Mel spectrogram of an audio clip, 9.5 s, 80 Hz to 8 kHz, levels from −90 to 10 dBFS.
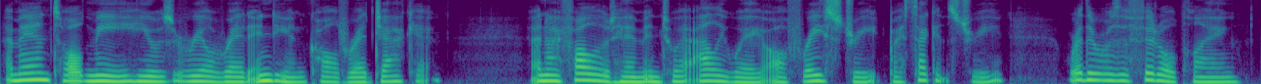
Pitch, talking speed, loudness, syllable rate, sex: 185 Hz, 210 wpm, -18 LUFS, 5.5 syllables/s, female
